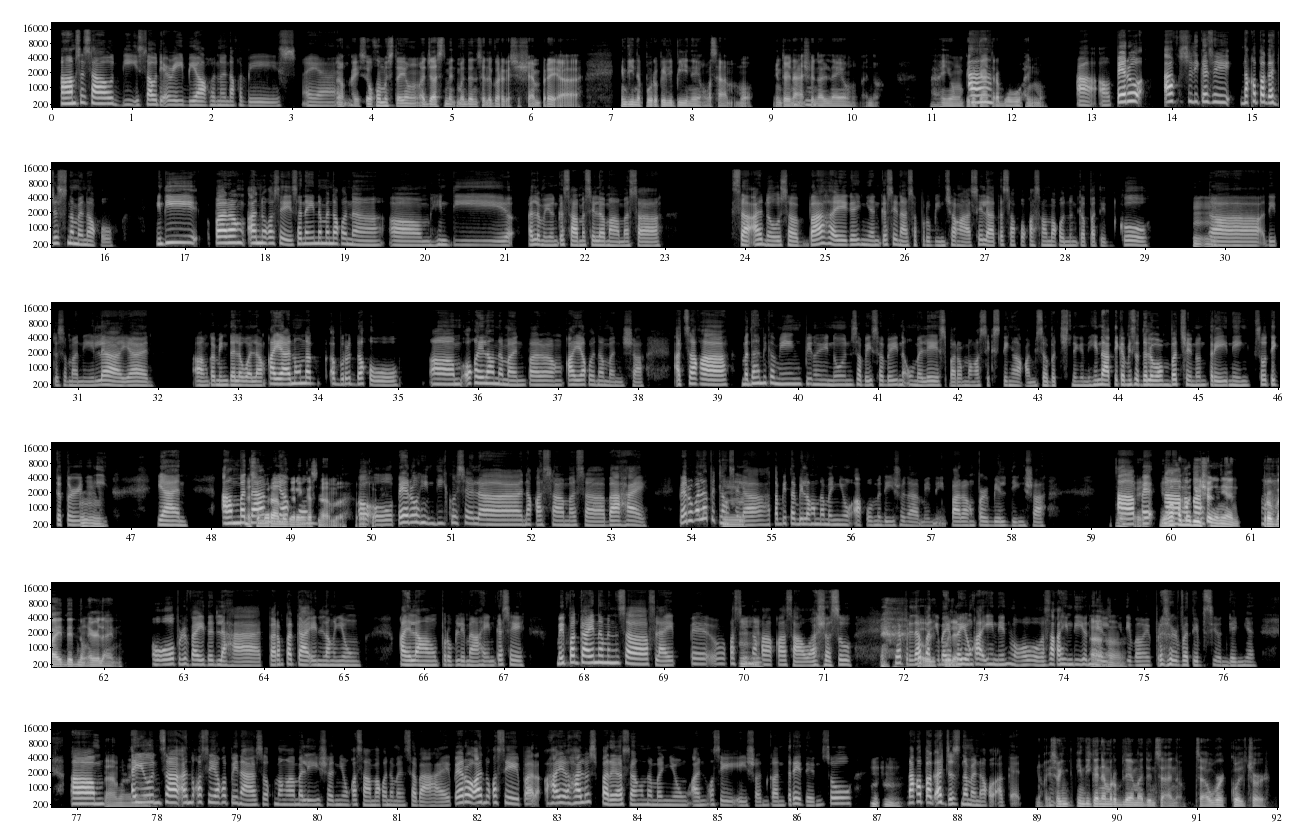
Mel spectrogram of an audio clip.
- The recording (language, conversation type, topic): Filipino, podcast, Paano ka nagpasya kung susundin mo ang hilig mo o ang mas mataas na sahod?
- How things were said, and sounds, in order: other background noise; chuckle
